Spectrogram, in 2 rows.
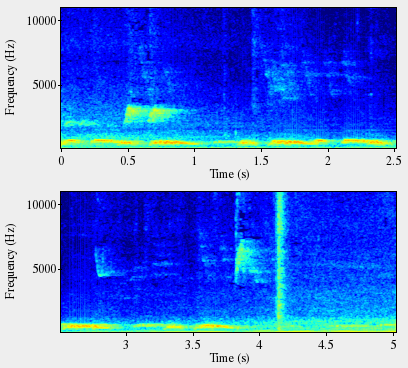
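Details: Low, rounded coos from adult Malaysian and Thai spotted doves, 16 March 2022, repeated roughly once a second in a steady run, with brief high chirps and one sharp click near the end.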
